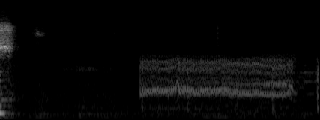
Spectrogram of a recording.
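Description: A short pause, then a steady held tone from the anime episode's soundtrack starting about a second in and lasting about a second before cutting off abruptly.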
